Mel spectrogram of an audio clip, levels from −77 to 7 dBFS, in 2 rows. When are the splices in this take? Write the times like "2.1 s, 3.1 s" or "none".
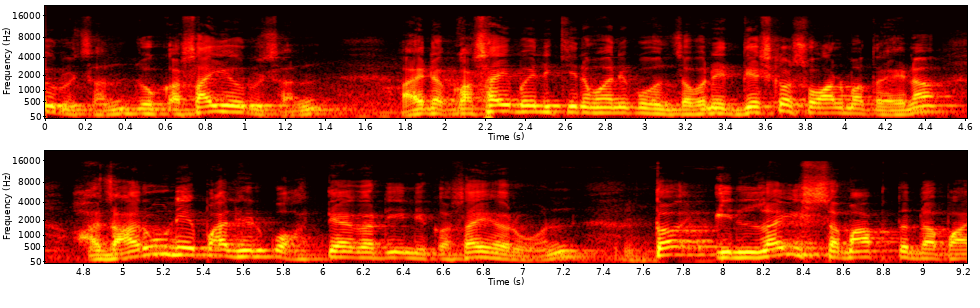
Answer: none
